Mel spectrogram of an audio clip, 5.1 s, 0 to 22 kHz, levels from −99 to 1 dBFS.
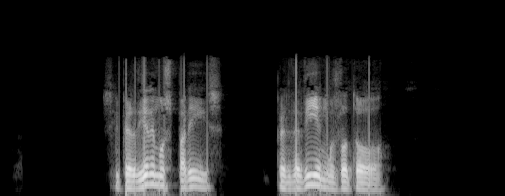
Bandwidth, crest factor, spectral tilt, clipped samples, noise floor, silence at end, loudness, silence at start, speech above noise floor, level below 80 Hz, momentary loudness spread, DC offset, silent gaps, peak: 7.4 kHz; 18 dB; -7.5 dB/octave; under 0.1%; under -90 dBFS; 1.25 s; -18 LUFS; 1.15 s; over 73 dB; -46 dBFS; 12 LU; under 0.1%; 2.35-2.63 s, 2.69-2.76 s; -2 dBFS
